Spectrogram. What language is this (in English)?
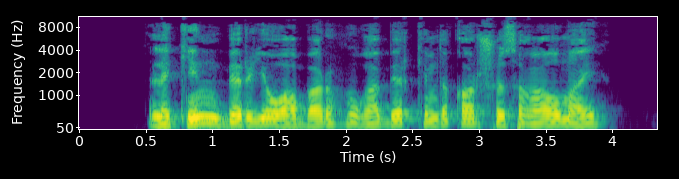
Bashkir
